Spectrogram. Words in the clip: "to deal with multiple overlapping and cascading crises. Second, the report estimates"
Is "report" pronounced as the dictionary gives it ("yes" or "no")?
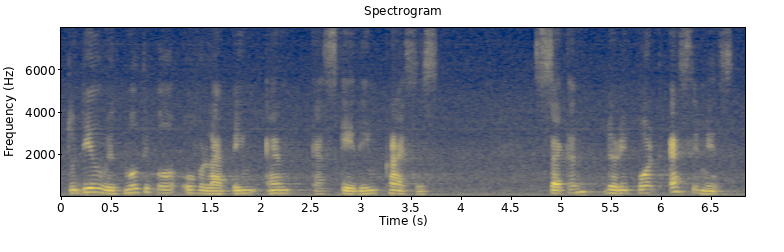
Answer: yes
